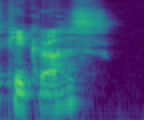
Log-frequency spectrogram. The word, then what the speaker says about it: Picross: I see Playcross puzzles everywhere. – You've been playing Pokemon Picross? – Picross, yeah. – Picross? Picross? – Picross? – I think it's Picross.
